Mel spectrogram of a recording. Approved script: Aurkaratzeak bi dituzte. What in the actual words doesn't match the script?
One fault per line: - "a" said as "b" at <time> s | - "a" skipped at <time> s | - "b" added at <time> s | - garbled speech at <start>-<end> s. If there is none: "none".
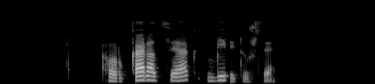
none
